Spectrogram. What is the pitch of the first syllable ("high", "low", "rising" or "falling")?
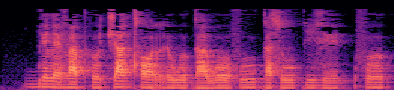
high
